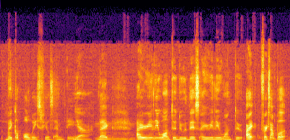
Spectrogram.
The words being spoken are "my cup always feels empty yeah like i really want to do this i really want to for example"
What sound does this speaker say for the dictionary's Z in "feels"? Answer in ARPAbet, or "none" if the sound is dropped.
S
